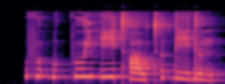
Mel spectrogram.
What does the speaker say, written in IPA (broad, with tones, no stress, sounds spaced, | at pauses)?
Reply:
f u˥˩ ʔ b o˥˩ k̚ f uː˥˩ j h iː˥˩ tʰ ɔː˨˩ w tʰ ɯ˥˩ k̚ d iː˧ d ɯ˨˩ ŋ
